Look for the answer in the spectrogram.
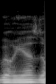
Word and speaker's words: Gorillaz: Apparemment, il faut dire Gorillaz et pas Gorillaz. Ouais, mais nous, on est en France, donc euh, on, a notre prononciation euh, à la française.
